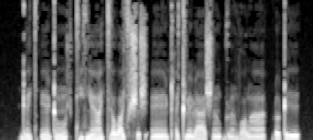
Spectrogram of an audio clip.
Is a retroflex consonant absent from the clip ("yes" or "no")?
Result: no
